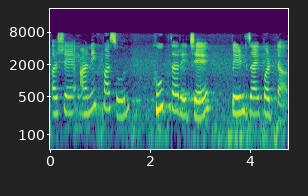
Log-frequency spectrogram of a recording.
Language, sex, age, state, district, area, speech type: Goan Konkani, female, 18-30, Goa, Quepem, rural, spontaneous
